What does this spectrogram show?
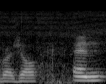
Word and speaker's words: braciole: absolutely yummy yeah um but brola you actually pronounce every letter but when I grew up in the Bronx hey let me get some brol you know that's that's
